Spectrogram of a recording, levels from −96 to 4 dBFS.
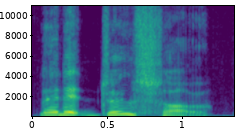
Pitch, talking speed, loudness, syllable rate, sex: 170 Hz, 175 wpm, -20 LUFS, 3.5 syllables/s, male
